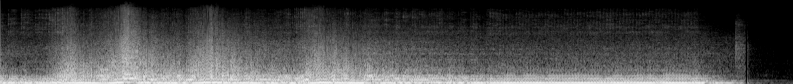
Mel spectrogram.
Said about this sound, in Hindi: R3 का रेप्लिका जो कि 300 सीसी में आता है, डुअल सिलेंडर है, साउंड बड़ी ज़बरदस्त प्रोड्यूस करता है।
